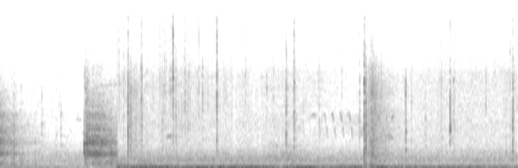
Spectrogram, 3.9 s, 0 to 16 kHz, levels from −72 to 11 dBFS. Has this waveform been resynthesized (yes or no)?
no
